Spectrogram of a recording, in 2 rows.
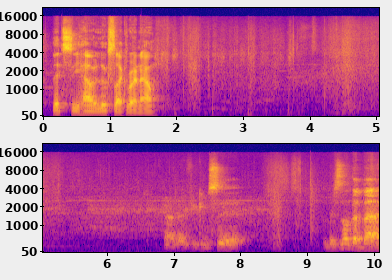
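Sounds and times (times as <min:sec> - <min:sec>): faint soft rustle: 0:01.2 - 0:06.4, 0:08.3 - 0:09.1.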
